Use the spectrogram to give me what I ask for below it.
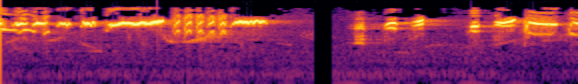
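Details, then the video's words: Tristram's bunting singing a run of high, sharp notes that flows into a buzzy trilled burst, then a short pause before more thin chirps and whistled slurs. "白眉鵐/Tristram's Bunting"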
